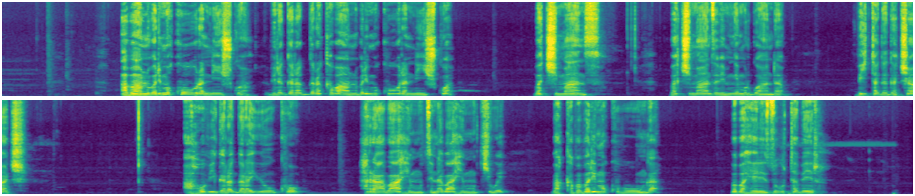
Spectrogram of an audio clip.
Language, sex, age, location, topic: Kinyarwanda, male, 25-35, Musanze, government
